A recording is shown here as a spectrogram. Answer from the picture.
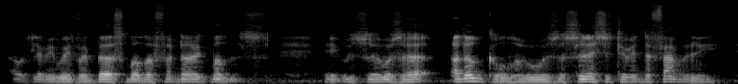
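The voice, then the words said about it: Northern English (Sheffield) accent. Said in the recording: “taken to Sheffield. This is where I get my accent from. I'm more northerner, really.”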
